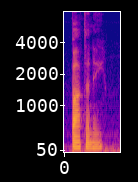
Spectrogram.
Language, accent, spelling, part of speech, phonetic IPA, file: English, US, botany, noun, [ˈbɑ.ɾə.ni], En-us-botany.ogg
- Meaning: 1. A branch of biology concerned with the scientific study of plants 2. The plant life of a geographical area; flora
